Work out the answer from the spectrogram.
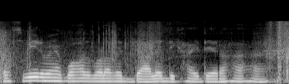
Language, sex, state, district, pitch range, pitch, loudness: Hindi, male, Jharkhand, Ranchi, 130-145 Hz, 140 Hz, -13 LUFS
